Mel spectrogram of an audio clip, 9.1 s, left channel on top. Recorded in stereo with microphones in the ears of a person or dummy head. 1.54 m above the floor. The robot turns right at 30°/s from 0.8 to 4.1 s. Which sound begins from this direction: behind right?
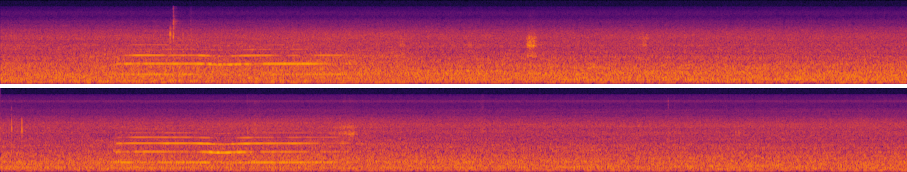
A trumpet, at 1.1 s.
